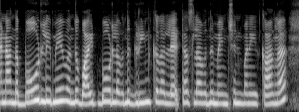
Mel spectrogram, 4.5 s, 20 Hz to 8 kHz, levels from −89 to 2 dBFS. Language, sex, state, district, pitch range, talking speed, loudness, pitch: Tamil, female, Tamil Nadu, Nilgiris, 260-295 Hz, 175 wpm, -14 LUFS, 275 Hz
